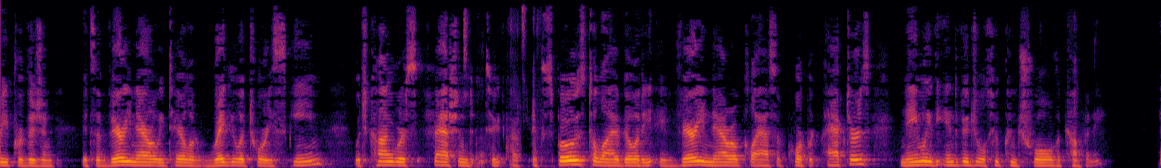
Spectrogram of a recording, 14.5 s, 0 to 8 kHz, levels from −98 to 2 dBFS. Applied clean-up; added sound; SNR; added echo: neural mask model Resemble Enhance denoiser.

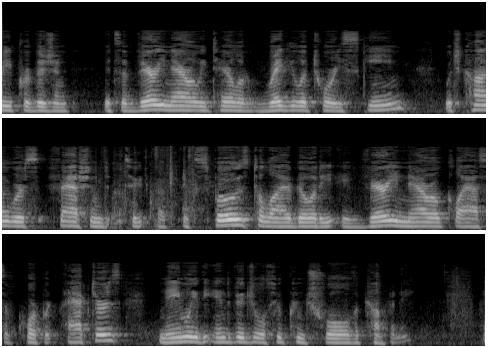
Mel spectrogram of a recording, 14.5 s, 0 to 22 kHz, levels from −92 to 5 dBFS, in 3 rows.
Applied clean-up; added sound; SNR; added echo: neural separator model SepFormer DNS4.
